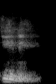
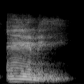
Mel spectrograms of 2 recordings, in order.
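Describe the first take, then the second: First: The word does not sound like the name Annie. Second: The word sounds like the name Annie. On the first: The speaker calls it wrong. "I did not pronounce the word any correct. And I pronounced it as any" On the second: The speaker calls it right. "the correct pronunciation for A-N-Y is Annie"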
